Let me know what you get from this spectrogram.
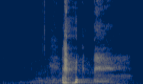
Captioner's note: laughter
